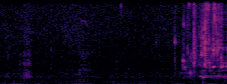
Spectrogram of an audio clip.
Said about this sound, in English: Did you have to take? Did you just have to take a drink of water? I did.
